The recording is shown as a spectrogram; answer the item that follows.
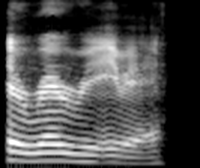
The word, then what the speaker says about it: Terraria: Like, say, tear. – Mm-hmm. – Tear. Rare. – Rare. – And rare. – Rare. – Yeah. – Terraria. That is how you pronounce it.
